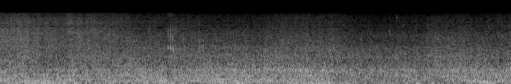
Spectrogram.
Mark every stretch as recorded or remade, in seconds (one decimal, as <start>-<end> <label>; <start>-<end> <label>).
0.0-0.7 recorded; 0.7-1.7 remade; 1.7-4.2 recorded; 4.2-5.1 remade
